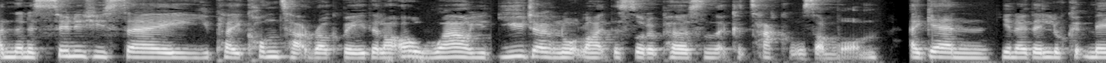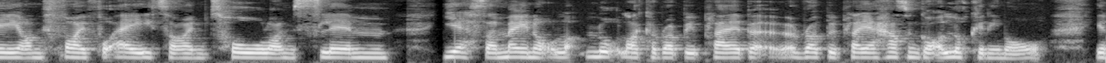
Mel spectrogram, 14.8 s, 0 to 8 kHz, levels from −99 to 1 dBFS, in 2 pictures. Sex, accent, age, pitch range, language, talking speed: female, British, 30-49, 175-195 Hz, English, 255 wpm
